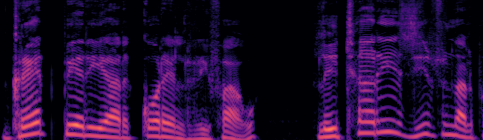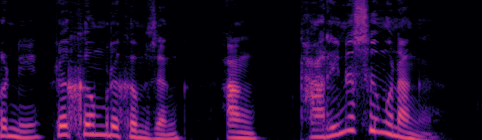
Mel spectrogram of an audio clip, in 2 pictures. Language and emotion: Bodo, surprised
